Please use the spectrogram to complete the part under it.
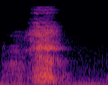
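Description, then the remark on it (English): A single sneeze, the speaker's third, bursts out as a short breathy blast that swells and fades within about half a second, against a faint steady electrical hum. “And y'all know another sneeze is coming. That's three.”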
